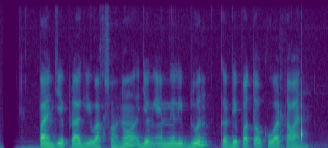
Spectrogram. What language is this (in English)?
Sundanese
